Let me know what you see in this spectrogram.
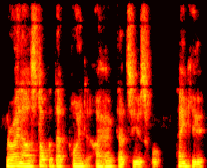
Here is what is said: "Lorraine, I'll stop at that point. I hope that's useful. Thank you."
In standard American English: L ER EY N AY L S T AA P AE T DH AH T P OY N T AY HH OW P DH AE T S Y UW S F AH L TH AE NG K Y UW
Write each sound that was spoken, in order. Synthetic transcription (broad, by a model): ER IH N AY L S T AA P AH T DH AH T P OY N T AY HH OW P DH AE T S Y UW S F AH L TH AE NG K Y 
